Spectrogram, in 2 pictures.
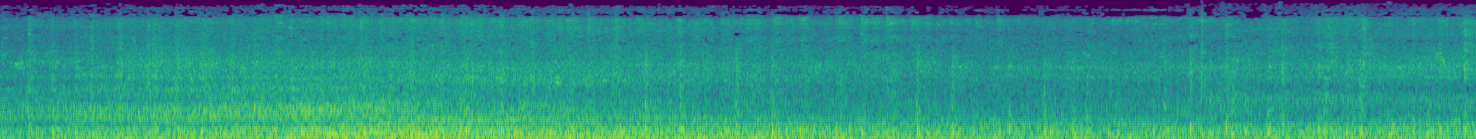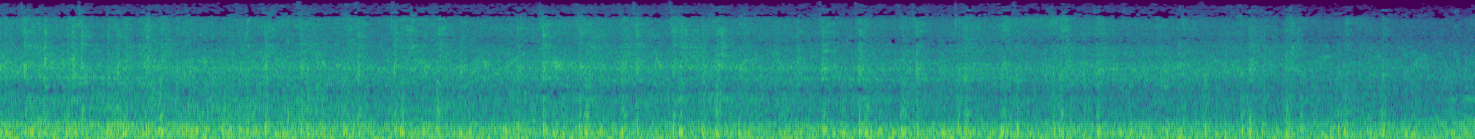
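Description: Diesel-hauled passenger train running past the platform: the locomotive noise is loudest a few seconds in as the engines go by, then the coaches' wheels clack steadily over the rail joints.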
